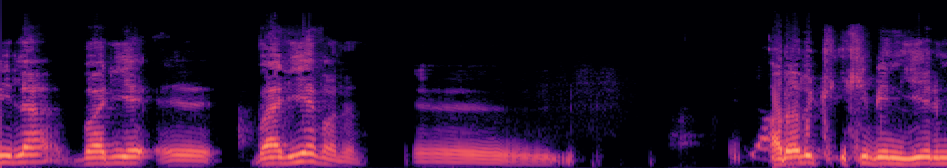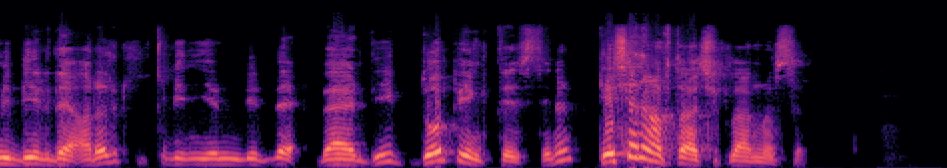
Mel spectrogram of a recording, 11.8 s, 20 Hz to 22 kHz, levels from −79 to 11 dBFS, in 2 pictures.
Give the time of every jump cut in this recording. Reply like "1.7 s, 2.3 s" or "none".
1.4 s, 7.8 s, 9.6 s

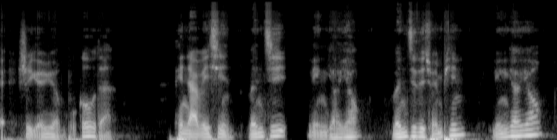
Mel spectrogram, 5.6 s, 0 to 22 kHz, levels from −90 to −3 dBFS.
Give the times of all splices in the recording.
2.4 s

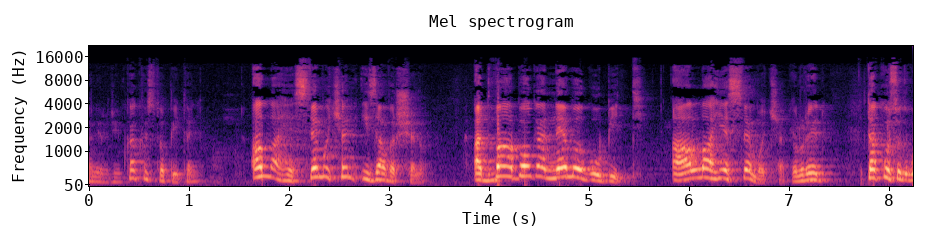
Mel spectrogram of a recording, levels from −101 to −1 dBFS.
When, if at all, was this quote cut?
none

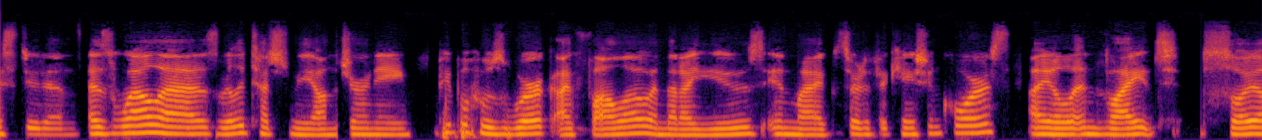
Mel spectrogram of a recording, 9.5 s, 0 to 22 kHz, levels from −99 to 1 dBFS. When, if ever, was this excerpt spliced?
1.6 s, 2.5 s, 7.7 s

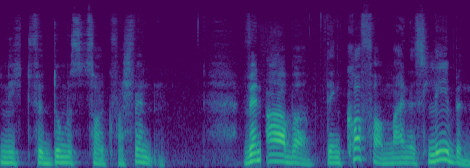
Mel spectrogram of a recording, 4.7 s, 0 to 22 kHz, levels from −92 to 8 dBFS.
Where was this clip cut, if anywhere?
2.6 s, 3.2 s

